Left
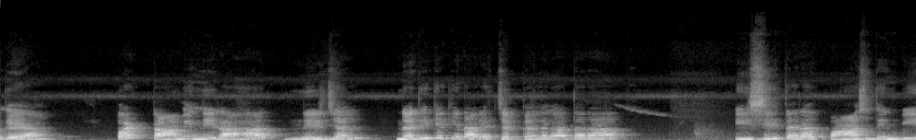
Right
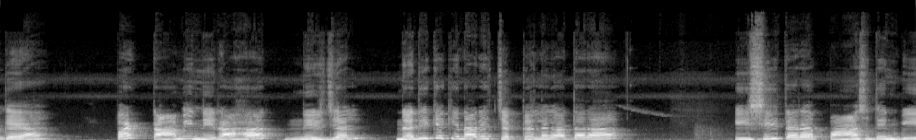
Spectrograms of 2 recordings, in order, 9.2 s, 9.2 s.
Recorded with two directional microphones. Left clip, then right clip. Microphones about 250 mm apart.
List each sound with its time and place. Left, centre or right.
0.0 s a woman's voice: right
7.3 s a woman's voice: right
